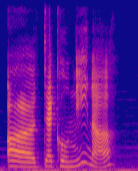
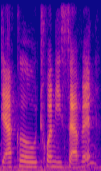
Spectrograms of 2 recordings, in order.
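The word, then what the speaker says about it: DECO*27: the Vocaloid producer, Deconina, but it's spelled out DECO asterisk 27. So a lot of people in the West used to say Deco 27, and then we find out it's Deconina because you're supposed to pronounce it not as numbers, but as like a name.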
